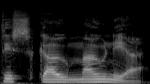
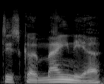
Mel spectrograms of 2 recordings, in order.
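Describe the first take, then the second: First: The middle of the word sounds like 'monia'. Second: The middle of the word sounds like 'mania'. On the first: The speaker calls it right. "It's called Discomonia, as in pneumonia" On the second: The speaker calls it wrong. "what we were referring to as Discomania"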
